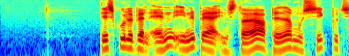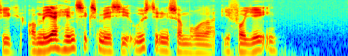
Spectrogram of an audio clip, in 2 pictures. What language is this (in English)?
Danish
